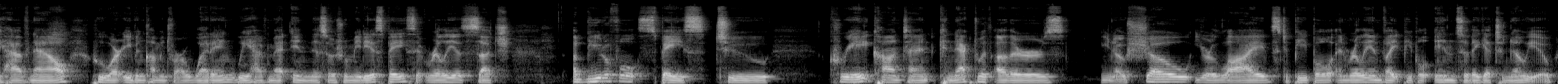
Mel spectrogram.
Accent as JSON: {"language": "English", "region": "New Jersey", "country": "United States", "tie": "born or raised there", "said": "I grew up in South Jersey"}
